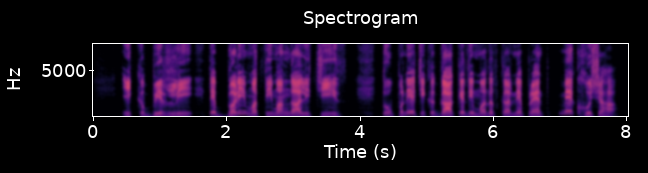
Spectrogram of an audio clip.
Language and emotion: Dogri, happy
